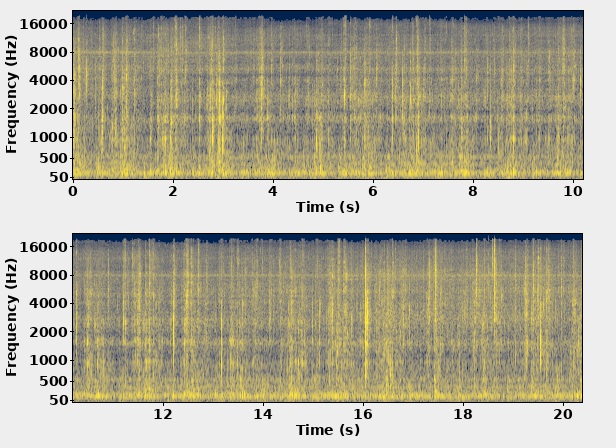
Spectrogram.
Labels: What liquid is involved in the making of this sound?
water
